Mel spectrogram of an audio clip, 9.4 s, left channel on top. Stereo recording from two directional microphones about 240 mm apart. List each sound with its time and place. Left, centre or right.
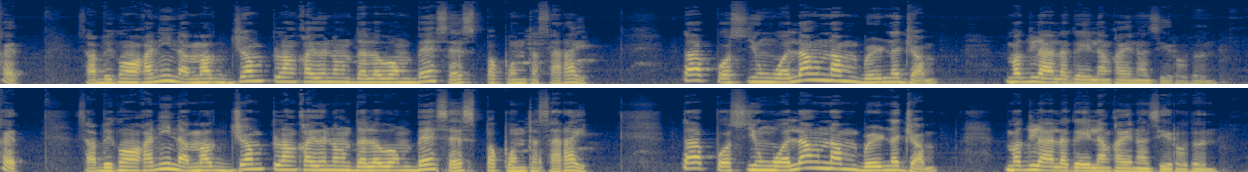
0.6 s speech: right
